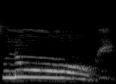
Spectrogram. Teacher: फिर किसी को बुलाते हैं सुनो, ऐसे जो आवाज निकलती है ये प्लुत स्वर होता है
